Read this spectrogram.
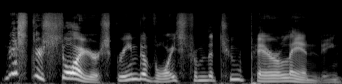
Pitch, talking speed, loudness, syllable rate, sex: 165 Hz, 175 wpm, -20 LUFS, 4.6 syllables/s, male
